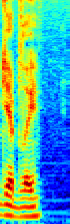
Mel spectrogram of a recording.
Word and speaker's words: Ghibli: but the second one, I know Studio Ghibli. That's how you pronounce it, right? – Yeah.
